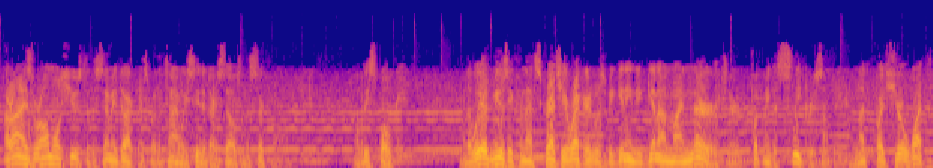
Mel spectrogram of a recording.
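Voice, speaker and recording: An old, muffled radio noir with music behind features a hard-boiled investigator. The low voice tells the case with dry, sardonic skepticism and lively swings of pitch. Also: male voice, brisk. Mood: uneasy, building suspense. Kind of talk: 1950s radio noir narration. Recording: dull vintage radio recording with music behind.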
